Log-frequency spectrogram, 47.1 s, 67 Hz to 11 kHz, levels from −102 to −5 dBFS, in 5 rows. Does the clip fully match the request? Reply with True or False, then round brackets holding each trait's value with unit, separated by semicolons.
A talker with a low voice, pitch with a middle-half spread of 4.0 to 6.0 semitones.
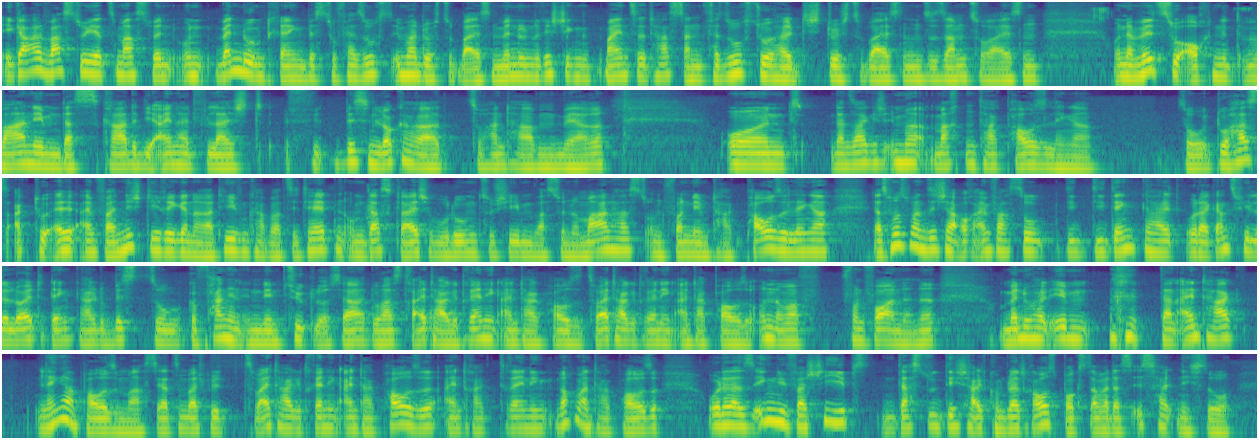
False (120 Hz; 3.3 semitones)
